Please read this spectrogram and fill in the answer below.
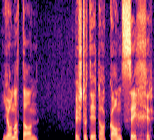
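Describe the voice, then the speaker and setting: A man's voice: medium pitch, animated, measured pace, a little mellow, dry recording. A man with a Swiss German accent playing a devout, faithful young friend in a children's Bible audio drama, speaking with heartfelt earnestness. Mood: earnest, grateful.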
